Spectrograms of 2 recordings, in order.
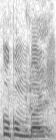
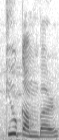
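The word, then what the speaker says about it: cucumber: हमारा next word है कुकुम्बर। इसे हम सब कुकुम्बर कहते हैं, बट नो, it's wrong. It's right pronunciation is क्यूकम्बर।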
